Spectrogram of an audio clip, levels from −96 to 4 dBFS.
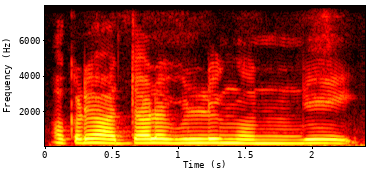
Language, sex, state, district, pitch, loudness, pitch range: Telugu, female, Andhra Pradesh, Annamaya, 220 Hz, -14 LUFS, 205-225 Hz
